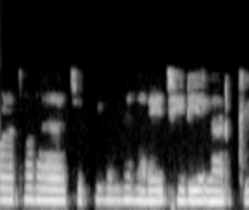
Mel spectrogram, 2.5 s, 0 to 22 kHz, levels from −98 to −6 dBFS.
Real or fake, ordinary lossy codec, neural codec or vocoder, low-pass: real; Opus, 64 kbps; none; 5.4 kHz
